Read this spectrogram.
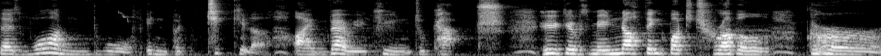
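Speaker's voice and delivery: big friendly low slow growling bear voice. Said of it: "there stood instead a big brown bear. / He's a kind and friendly bear." / But the bear called after her. / Grrr."".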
